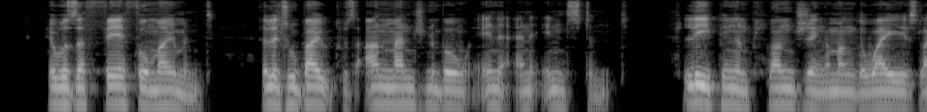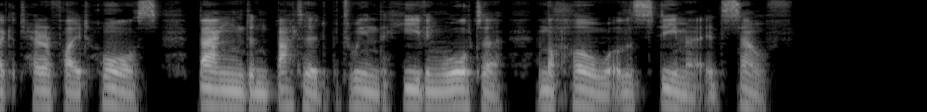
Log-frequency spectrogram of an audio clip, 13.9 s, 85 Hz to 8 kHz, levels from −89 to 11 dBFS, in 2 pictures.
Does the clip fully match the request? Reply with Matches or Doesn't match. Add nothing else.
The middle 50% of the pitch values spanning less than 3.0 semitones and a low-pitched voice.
Matches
